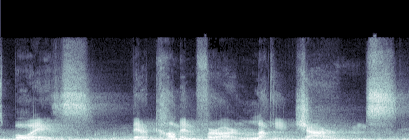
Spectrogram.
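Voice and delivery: slow, low shouting pirate. Acted. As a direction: bellow it like a pirate captain. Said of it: "And the pirate goes".

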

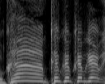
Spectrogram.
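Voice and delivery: high, bright coaxing call to a dog; excited dog call. Shown as a demonstration. Trainer calling a dog on a long line, high excited coaxing. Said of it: "And you, you go".

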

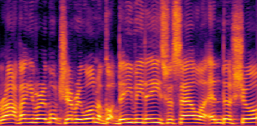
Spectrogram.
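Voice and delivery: high, lightly voiced northern singer; a club singer plugging his DVDs up north; northern accent. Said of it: "in a really northern accent".

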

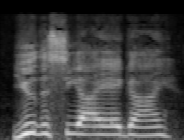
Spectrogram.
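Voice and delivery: tough guy question. Retold or imitated. Mob boss voiced in story.

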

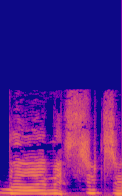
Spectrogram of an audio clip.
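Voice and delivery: high, hammed-up wail; blubbering high-pitched reunion cry; crying dad. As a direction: wail it like a dad in tearful pieces. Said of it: "the dad is a mess".

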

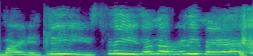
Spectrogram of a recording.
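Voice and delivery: high, slow, whiny begging that breaks into a cry; mock pleading. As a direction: beg him like a kid about to cry, hamming it up. Begging brother to calm down.

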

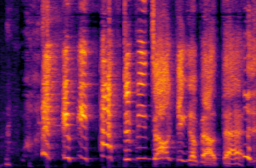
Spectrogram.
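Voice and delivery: high, squeaky voice through laughter; laughing. Real, not acted. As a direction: barely get it out while cracking up. Cracking up at ring announcer's intro.

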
